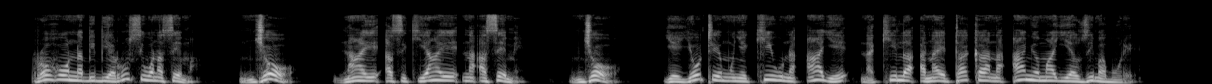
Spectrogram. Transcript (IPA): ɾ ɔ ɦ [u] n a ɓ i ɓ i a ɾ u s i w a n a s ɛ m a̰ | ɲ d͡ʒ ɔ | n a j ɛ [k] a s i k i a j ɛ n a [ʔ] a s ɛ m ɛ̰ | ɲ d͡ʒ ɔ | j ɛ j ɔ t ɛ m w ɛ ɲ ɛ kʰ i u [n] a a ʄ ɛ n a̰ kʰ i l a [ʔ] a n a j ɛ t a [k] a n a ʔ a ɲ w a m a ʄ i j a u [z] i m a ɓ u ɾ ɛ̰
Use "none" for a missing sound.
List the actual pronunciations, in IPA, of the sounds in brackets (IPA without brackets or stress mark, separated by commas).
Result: ɔ, ʔ, ʔ, n, ʔ, k, z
